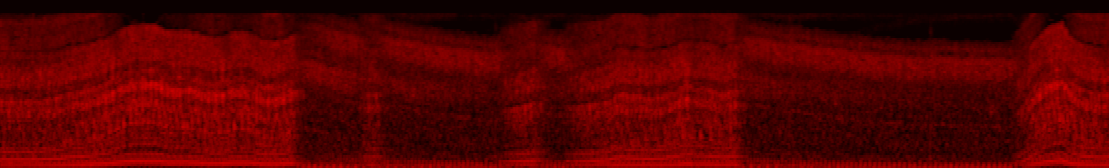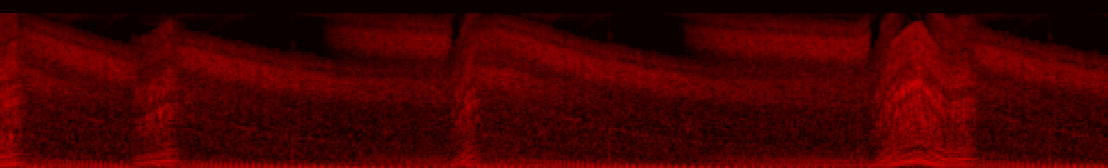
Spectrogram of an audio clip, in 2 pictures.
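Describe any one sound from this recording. A small vehicle's engine hums steadily and revs up and down as it drives over rough ground.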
